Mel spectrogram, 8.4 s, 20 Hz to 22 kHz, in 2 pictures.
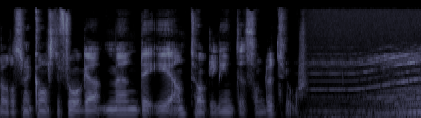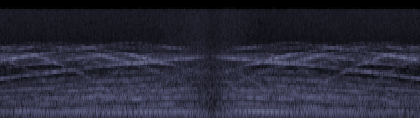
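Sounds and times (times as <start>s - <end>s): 
speech: 0.0s - 3.2s
electric car synthetic whirring hum while accelerating and braking: 3.1s - 8.4s.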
